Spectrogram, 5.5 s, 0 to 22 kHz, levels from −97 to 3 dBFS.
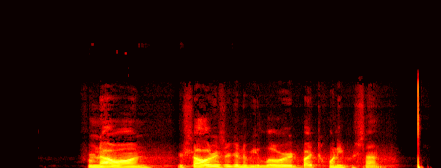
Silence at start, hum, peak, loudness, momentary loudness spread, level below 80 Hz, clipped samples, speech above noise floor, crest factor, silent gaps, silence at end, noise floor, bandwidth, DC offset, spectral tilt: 1.1 s; none; -4 dBFS; -22 LUFS; 14 LU; -62 dBFS; under 0.1%; 65 dB; 18 dB; none; 0.25 s; -86 dBFS; 12 kHz; under 0.1%; -7.5 dB/octave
